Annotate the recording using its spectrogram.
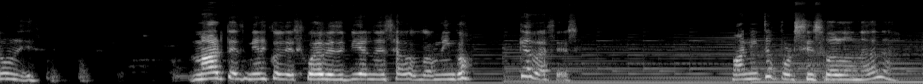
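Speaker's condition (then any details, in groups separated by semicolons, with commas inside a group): Cerebral palsy from birth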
